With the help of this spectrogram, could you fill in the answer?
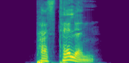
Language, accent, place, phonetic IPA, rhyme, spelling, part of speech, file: German, Germany, Berlin, [pasˈtɛlən], -ɛlən, Pastellen, noun, De-Pastellen.ogg
- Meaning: dative plural of Pastell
